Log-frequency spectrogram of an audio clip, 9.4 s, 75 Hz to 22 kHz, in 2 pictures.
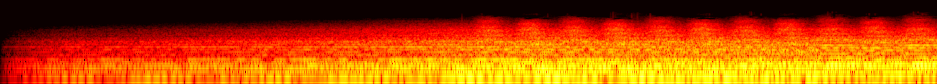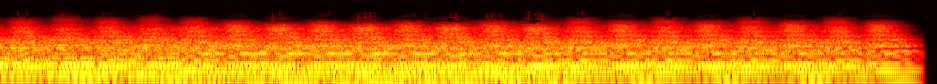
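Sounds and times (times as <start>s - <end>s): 
reversed synth pads: 2.4s - 9.3s.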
